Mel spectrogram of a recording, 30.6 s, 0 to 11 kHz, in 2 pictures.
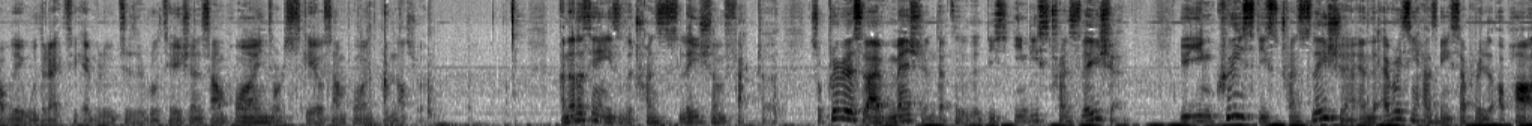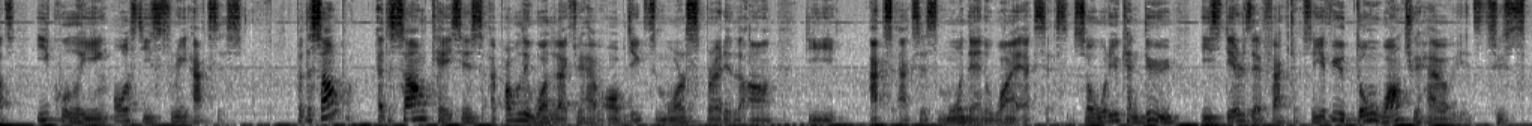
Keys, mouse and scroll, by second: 5.0-8.0 middle drag, 11.7-14.1 drag, 14.1-17.2 ctrl+middle drag, 17.8-19.7 middle drag, 19.7 scroll down 2, 19.8-22.8 middle drag, 22.8-25.8 typing, 23.4-24.2 drag, 25.3 click, 29.4-30.6 middle drag.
